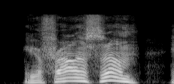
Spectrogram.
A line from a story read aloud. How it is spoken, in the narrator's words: said, each word slurred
